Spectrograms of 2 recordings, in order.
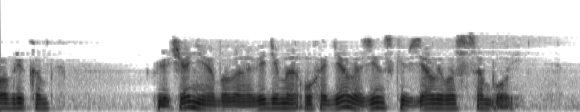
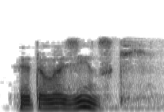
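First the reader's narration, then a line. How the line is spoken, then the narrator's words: Quiet, from behind. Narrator (Russian): тихо произнес за его спиной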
